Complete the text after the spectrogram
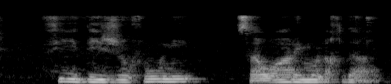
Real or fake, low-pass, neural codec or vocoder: real; 9.9 kHz; none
